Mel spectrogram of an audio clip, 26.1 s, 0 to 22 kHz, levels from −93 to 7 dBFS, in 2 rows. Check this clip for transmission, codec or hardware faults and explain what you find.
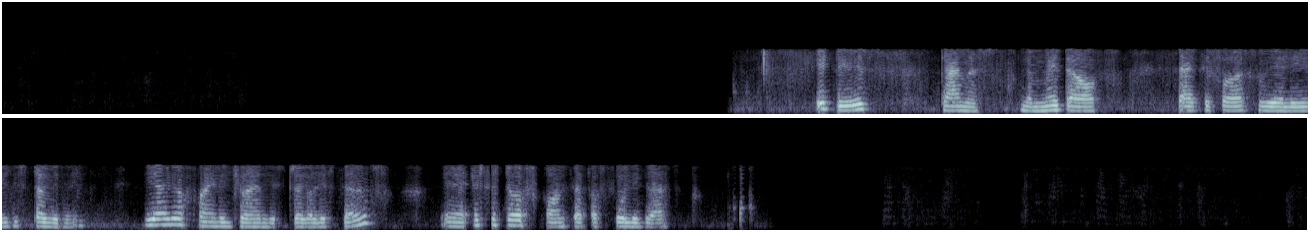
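One codec fault runs through the whole clip: Speex codec compression at a very low setting, consistent with a bitrate near 4 kbps. Starved of bits for its excitation signal, the CELP coder leaves the speech hoarse and noisy, with nothing above 3.8 kHz.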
